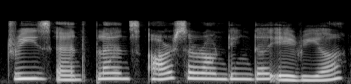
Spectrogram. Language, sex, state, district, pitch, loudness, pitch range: English, female, Assam, Kamrup Metropolitan, 250 Hz, -15 LUFS, 215-265 Hz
